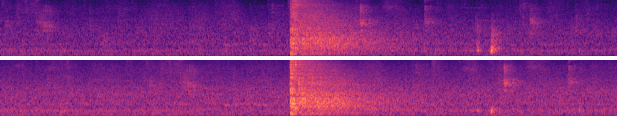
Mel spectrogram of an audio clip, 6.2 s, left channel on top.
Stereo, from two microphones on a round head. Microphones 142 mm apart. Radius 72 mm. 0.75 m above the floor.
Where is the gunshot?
55° right (ahead or behind), 3.5 m.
